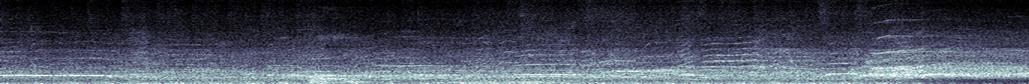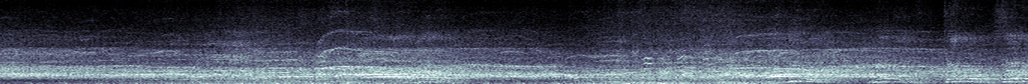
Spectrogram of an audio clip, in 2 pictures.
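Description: Crowd of fans cheering and screaming, many high-pitched voices overlapping. A dense low rumble runs underneath and thins out about halfway through.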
